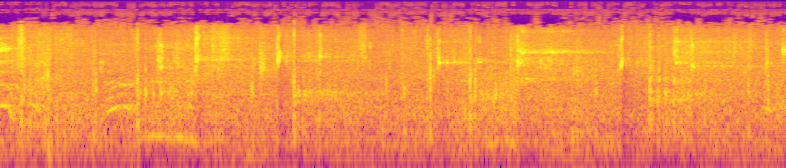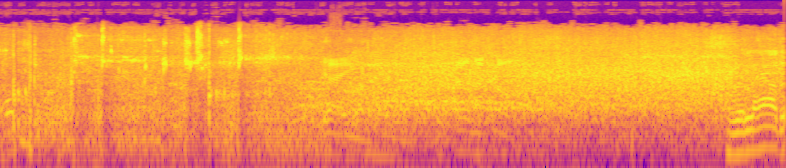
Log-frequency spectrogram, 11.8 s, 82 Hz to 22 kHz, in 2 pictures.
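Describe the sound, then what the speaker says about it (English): A tennis crowd at the 2001 US Open semifinal breaks into sustained applause that swells and grows louder toward the end, with a voice talking over it. "Loud applause signifies the first real reward for Yevgeny Kafelnikov's efforts."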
